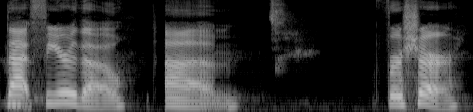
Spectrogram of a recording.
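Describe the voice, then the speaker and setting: A woman's voice: medium pitch, very animated, drawn-out words, crowd noise. A woman guest on a podcast, talking openly and reflectively in casual chat.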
